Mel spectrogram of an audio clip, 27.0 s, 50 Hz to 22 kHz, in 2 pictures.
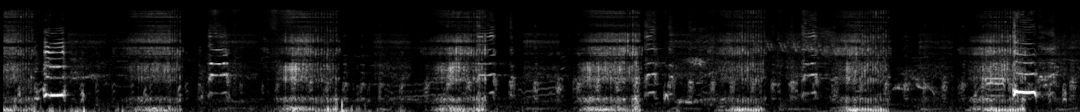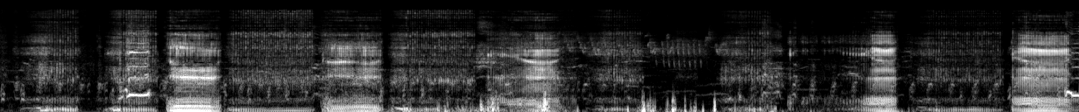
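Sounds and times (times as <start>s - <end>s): chickens clucking: 0.1s - 26.9s
loud snoring: 1.6s - 2.3s, 3.5s - 4.3s, 5.4s - 6.1s, 7.2s - 8.0s, 10.4s - 11.2s, 12.1s - 12.8s, 13.8s - 21.6s, 22.5s - 26.9s.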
